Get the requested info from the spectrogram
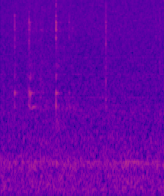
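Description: Near silence: room tone with a few faint, small clicks.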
